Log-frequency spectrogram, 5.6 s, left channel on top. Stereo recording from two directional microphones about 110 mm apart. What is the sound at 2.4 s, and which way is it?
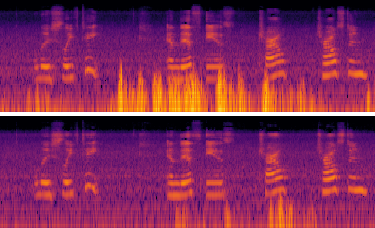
Speech, 30° left (ahead or behind).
